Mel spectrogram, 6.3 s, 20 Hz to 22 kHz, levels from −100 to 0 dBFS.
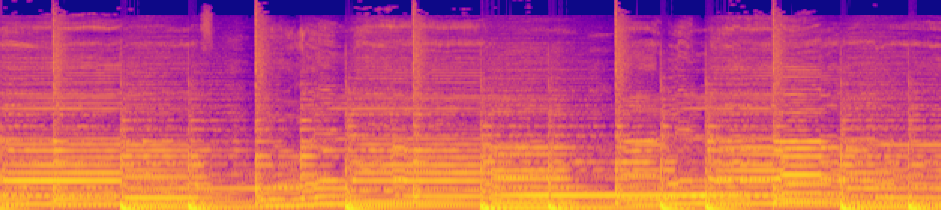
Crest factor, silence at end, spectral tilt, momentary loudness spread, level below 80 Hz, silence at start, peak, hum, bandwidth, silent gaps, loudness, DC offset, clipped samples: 10 dB; 0 s; -7 dB/octave; 4 LU; -16 dBFS; 0 s; 0 dBFS; none; over 20 kHz; none; -11 LUFS; 1%; 2%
